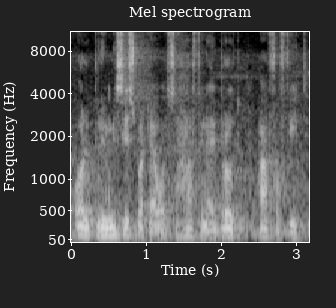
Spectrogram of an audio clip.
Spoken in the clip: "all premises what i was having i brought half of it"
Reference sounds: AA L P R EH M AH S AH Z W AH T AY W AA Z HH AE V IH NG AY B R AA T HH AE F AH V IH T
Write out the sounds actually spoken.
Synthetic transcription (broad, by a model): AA L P R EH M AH S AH S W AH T AY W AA S HH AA F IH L AY B R AA T HH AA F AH F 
